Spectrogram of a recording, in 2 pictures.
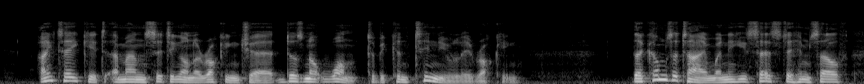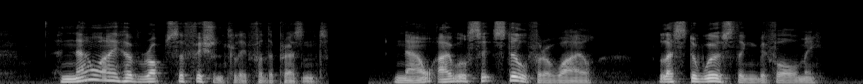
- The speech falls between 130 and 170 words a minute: Yes, average, 165 wpm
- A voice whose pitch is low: Yes, low, 115 Hz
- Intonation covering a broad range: Yes, wide, 6.3 semitones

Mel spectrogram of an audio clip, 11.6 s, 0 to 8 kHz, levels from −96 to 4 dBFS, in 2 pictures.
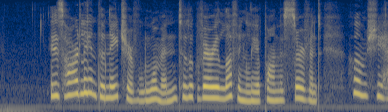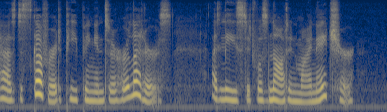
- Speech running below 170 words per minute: Yes, average, 160 wpm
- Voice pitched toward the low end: No, high, 240 Hz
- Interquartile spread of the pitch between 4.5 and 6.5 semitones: Yes, average, 5.1 semitones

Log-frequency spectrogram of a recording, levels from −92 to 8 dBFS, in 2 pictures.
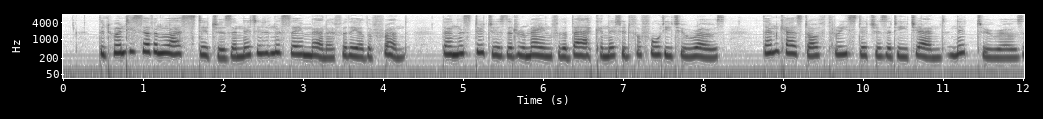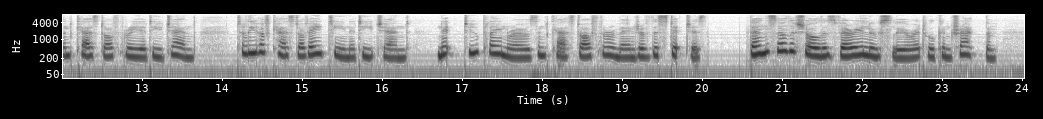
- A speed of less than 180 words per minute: No, average, 190 wpm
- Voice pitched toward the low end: No, high, 245 Hz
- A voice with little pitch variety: No, average, 3.8 semitones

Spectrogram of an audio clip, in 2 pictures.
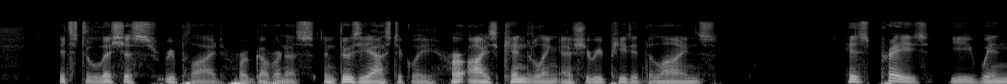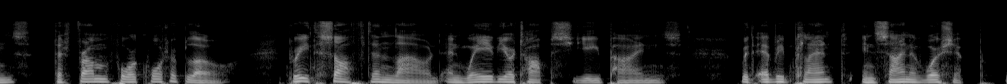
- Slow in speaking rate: Yes, slow, 120 wpm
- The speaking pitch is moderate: No, very low, 95 Hz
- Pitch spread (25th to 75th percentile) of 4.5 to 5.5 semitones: Yes, average, 5.1 semitones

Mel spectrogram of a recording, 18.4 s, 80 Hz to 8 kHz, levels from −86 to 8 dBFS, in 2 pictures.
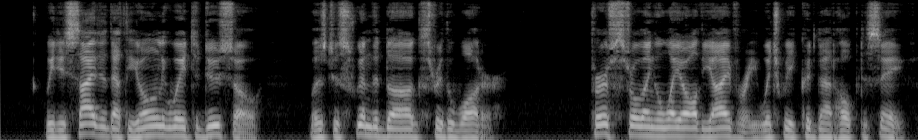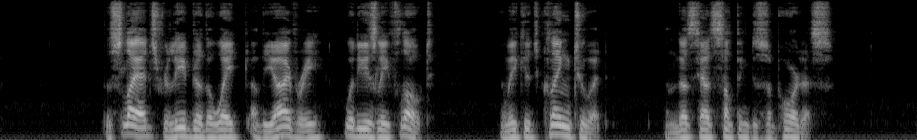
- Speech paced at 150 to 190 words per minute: Yes, average, 180 wpm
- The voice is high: No, low, 120 Hz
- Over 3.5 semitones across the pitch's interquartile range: No, average, 3.2 semitones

